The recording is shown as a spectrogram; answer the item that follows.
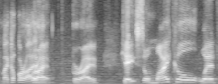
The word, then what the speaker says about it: Barayev: Michael Barayev.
